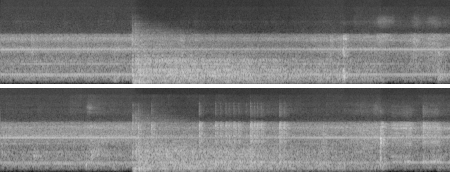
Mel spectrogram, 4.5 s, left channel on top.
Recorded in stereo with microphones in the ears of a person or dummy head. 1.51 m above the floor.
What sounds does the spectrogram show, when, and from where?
1.3 s an explosion: 25° left (ahead or behind), 1.4 m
